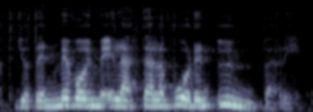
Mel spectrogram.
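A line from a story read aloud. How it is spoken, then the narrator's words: Exclaiming together. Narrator (Finnish): he huudahtivat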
